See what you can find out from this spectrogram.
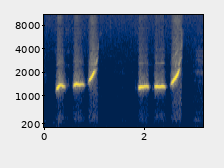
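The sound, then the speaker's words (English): A whistle blown in imitation of a quail's call, heard in two sets of three clear mid-pitched notes, the third note of each set sliding upward, with a short pause between the sets. “So old turtle lets Quail borrow his whistle. So Quail's standing there. He makes that beautiful sound.”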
